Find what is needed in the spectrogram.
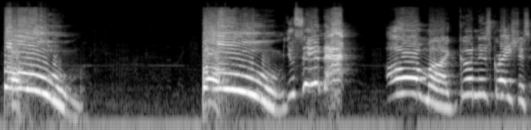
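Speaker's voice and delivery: loud high Boom, cracking; triumphant shout. Real, not acted. Streamer yelling Boom at chat over his win, triumphant. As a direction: yell it to the whole chat. Celebrating profit.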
